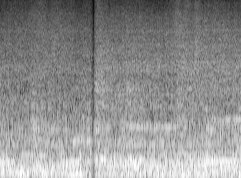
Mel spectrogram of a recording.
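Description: Steady low rumbling background noise of a supermarket aisle, with a few faint tones running through it.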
